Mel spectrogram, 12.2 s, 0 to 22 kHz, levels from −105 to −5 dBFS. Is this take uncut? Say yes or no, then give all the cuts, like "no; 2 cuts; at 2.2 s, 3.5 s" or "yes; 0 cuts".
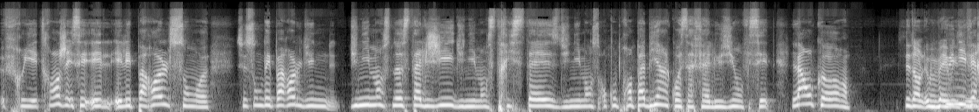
no; 2 cuts; at 4.3 s, 9.4 s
